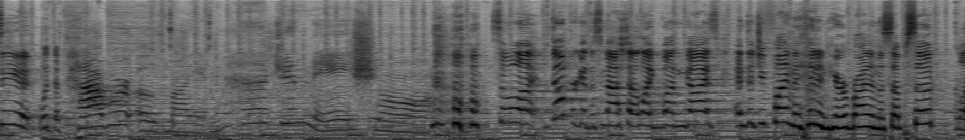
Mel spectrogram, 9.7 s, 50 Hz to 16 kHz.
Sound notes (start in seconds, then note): 4.2 laughs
